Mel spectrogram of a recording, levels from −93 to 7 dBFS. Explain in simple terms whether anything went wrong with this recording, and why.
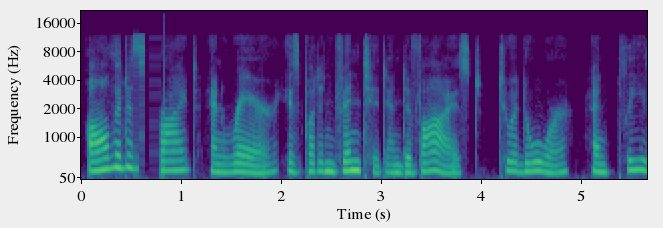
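Between 0.53 and 0.83 s the speech turns into a rigid, metallic buzz pitched at 50 Hz. This is robotic sound from repeated short buffers. New audio likely arrived too seldom, so a 20 ms snippet was replayed over and over, replacing most of that stretch.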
